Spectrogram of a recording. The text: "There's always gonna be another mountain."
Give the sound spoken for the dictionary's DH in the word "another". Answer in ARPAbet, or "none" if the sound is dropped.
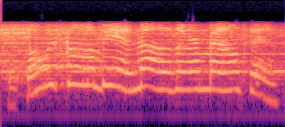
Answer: DH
